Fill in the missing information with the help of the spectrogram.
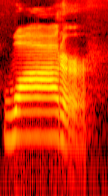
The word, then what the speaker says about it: water: Like, think of it as a double A vowel, as if it's spelled with two A's, wah. Then you have the flap T, okay? So in America, you won't hear water, although there is a T there and you're used to pronouncing T as T, okay? It actually sounds like a D, water.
